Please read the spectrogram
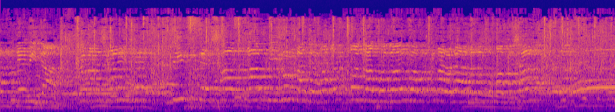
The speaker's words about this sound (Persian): بله، این حرفا و این اکت اعتراضی با تشویق بیشتر حاضران مواجه شد که نشون میداد اکثر غریب به اتفاق مهندس‌ها هم از این وضعیت دلشون خونه.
